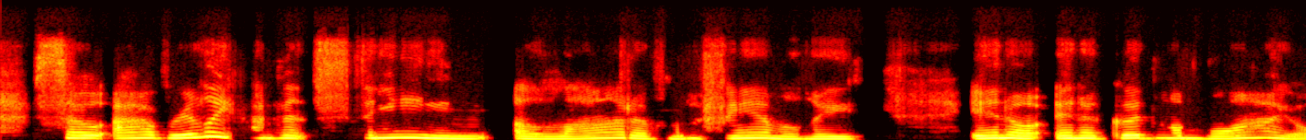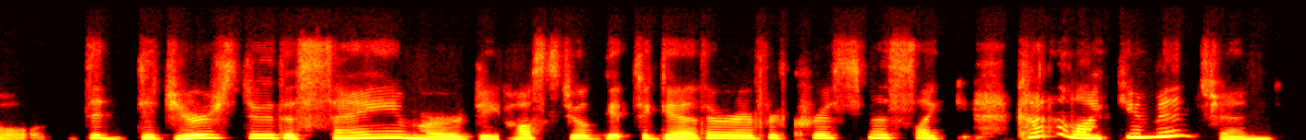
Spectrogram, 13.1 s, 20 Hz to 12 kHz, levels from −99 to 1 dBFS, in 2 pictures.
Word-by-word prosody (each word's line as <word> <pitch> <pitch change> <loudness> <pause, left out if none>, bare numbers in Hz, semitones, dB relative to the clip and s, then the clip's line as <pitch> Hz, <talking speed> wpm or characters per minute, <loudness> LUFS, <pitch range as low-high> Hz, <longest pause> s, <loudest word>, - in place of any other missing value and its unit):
so 240 -2 0
I 240 +2 +1
really 295 +7 +3
haven't 230 0 -3
seen 240 -5 +1
a - - 0
lot 200 +5 -1
of 205 -4 -2
my 195 +2 -3
family 190 -5 0 0.6
in 230 +2 +5
a 215 -2 +3
in 225 0 +4
a 225 - +3
good 235 +2 +1
long 220 -2 0
while. 220 +1 -3 0.2
Did 205 -5 -3
did 230 -2 -1
yours 255 +3 +3
do 255 -2 +2
the 235 -2 +2
same 240 +1 +2
or 185 -1 +2
do 195 +2 -3
y'all 210 +1 0
still 220 +1 -2
get 220 +2 -3
together 215 +2 0
every 225 +1 -1
Christmas? 245 +1 -3
Like, 220 -2 -2 0.4
kinda 350 +5 -1
like 245 -3 +4
you 305 -1 +4
mentioned. 195 - -2
225 Hz, 165 wpm, -20 LUFS, 205-245 Hz, 0.6 s, in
